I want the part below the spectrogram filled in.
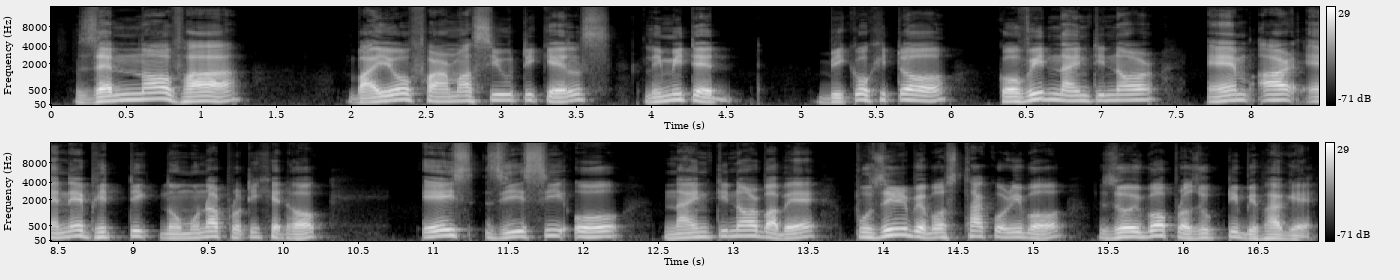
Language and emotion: Assamese, neutral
